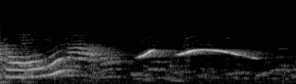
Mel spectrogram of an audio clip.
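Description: A parrot gives a rising, voice-like warble, then two clear sliding whistles that rise and fall. A faint voice is heard in a quiet room.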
